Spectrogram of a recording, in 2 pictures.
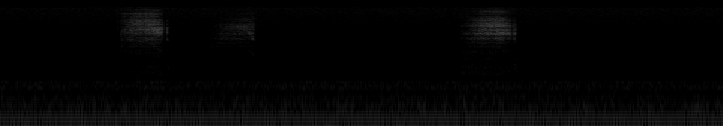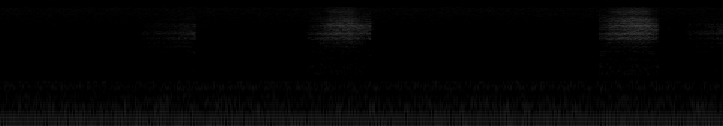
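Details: Very young wild barn owl in a nest box during feeding time. Short, harsh hissing bursts come in loose clusters with gaps of silence, over a continuous low rumble.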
